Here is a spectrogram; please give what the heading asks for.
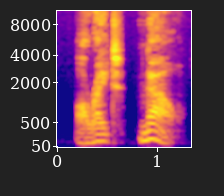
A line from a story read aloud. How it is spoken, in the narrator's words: he said sharply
